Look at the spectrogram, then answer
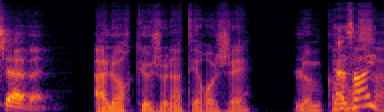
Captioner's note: speaking French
